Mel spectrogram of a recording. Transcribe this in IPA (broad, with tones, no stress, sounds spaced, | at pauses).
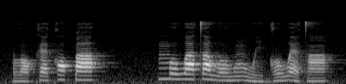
l ɔ˨ k ɛ˧ k ɔ˦ k͡p a˦ | m o˦ w a˦ t a˦ w o˧ w ũ˧ w i˨ ɡ o˨˦ w ɛ˦˨ t ã˧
